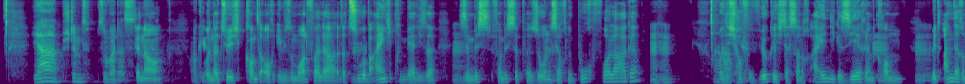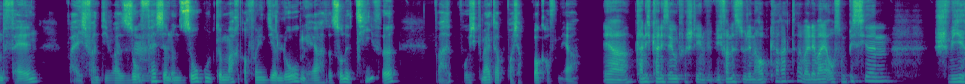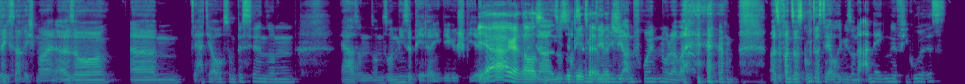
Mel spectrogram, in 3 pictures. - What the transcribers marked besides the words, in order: stressed: "einige"; other background noise; stressed: "Tiefe"; drawn out: "Ja"; laugh
- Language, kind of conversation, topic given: German, podcast, Welche Serie hast du zuletzt total gesuchtet?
